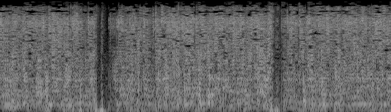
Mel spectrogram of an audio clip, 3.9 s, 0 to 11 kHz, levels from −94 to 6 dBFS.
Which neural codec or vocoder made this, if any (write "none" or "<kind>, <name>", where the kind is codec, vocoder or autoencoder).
none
